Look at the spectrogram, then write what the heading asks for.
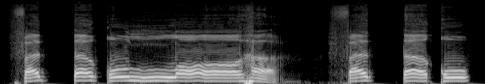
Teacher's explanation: Huruf qaf baris depan, qu tebal. Kemudian terus loncat masuk kalimah Allah ni.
